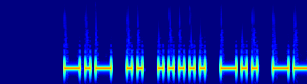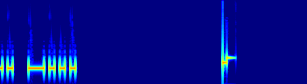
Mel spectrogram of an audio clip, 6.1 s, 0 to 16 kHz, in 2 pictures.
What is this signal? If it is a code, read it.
Morse code, heard as a keyed tone, about 21 wpm, 700 Hz. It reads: KI5DGB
